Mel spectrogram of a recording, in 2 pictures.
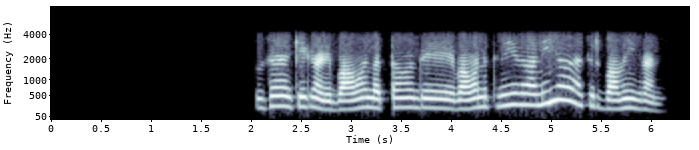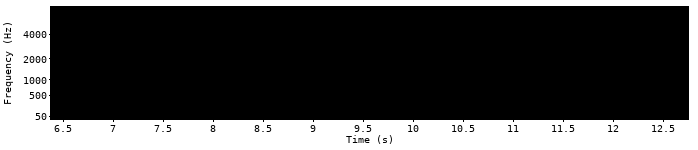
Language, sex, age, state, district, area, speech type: Dogri, female, 30-45, Jammu and Kashmir, Udhampur, urban, conversation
